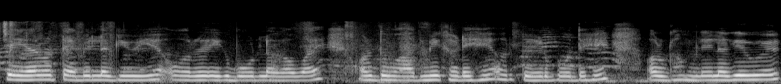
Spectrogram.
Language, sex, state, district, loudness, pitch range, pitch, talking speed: Hindi, female, Rajasthan, Jaipur, -15 LUFS, 190-210 Hz, 200 Hz, 200 wpm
